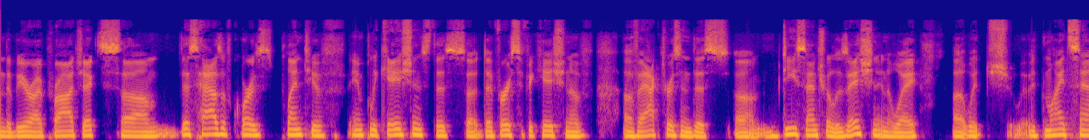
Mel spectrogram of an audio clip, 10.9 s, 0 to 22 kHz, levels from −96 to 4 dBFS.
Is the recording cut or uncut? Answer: uncut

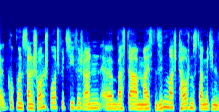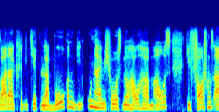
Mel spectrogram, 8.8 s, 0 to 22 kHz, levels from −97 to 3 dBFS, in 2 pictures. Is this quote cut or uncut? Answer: uncut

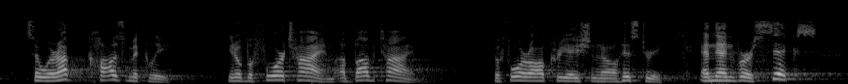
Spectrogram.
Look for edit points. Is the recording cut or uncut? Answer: uncut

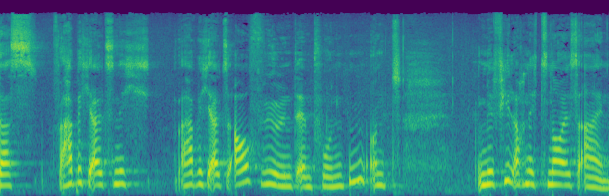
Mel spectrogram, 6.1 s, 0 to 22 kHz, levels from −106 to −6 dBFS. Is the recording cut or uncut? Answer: uncut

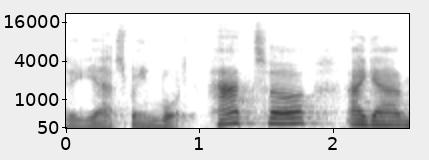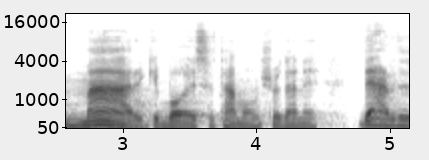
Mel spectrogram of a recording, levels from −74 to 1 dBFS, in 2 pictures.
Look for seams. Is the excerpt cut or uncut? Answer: cut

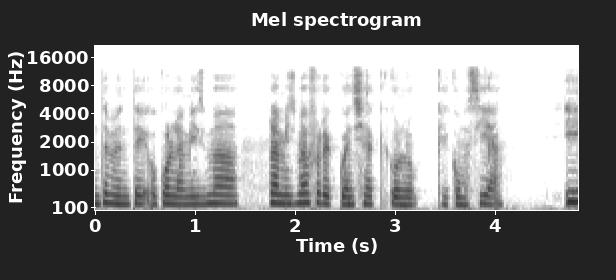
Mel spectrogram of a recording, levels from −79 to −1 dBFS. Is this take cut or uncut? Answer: cut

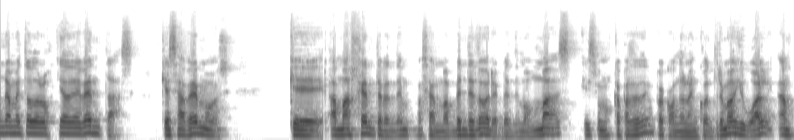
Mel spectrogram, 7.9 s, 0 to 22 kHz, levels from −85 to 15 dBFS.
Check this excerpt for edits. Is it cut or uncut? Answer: cut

